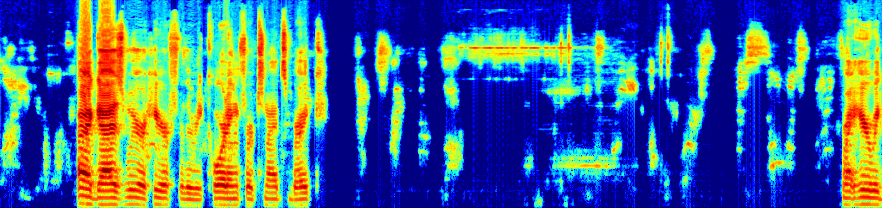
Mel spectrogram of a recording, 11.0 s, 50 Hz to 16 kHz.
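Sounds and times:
faint background speech: 0:04.4 - 0:11.0.

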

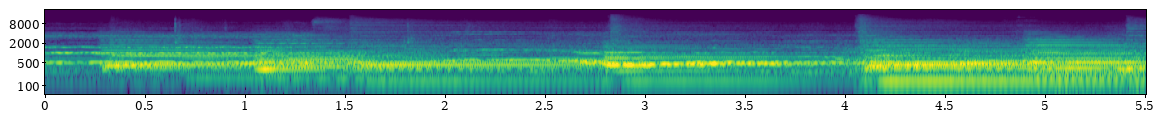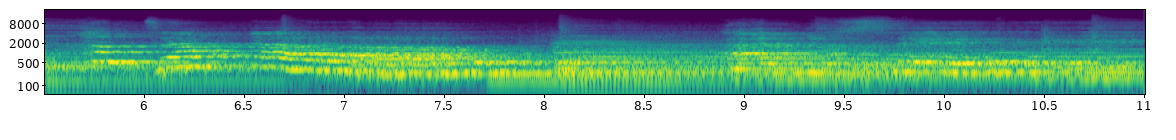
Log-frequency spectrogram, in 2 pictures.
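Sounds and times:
instrumental accompaniment: 0:00.0 - 0:11.0.

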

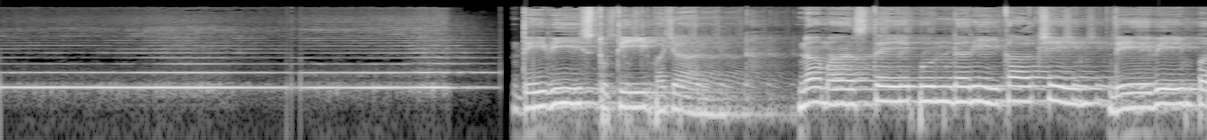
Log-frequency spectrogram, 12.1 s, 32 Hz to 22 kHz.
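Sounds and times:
conch shell blown: 0:00.0 - 0:05.0.

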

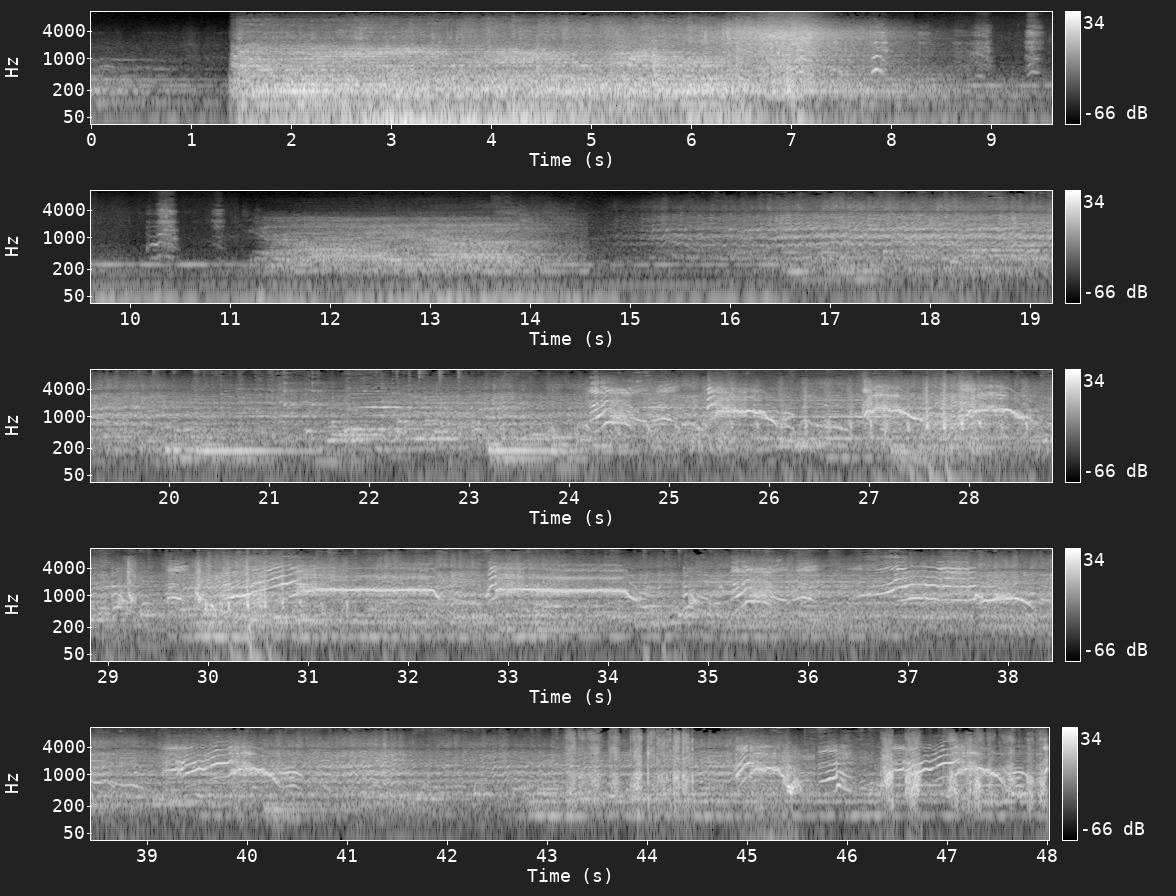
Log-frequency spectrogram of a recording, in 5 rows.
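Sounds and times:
woman screaming: 0:24.2 - 0:26.3, 0:27.0 - 0:40.6, 0:44.9 - 0:48.0.

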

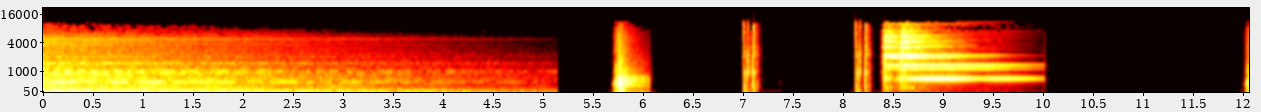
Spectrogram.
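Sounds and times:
short clicks: 0:07.0 - 0:07.2, 0:08.1 - 0:08.4
notification bell ding: 0:08.4 - 0:10.0.

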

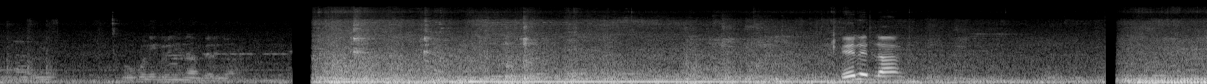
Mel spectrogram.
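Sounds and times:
traffic noise: 0:00.0 - 0:12.0
car engine humming: 0:03.1 - 0:11.1.

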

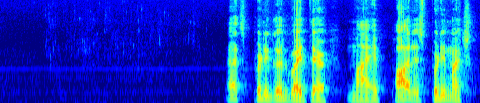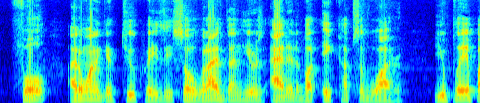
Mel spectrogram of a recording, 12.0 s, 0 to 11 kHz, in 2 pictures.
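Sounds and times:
water trickling into a pot: 0:00.6 - 0:02.8
man speaking: 0:02.8 - 0:12.0.

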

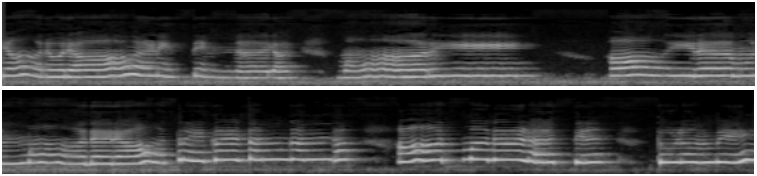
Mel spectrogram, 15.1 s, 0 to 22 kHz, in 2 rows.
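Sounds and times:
breaths: 0:03.0 - 0:03.4, 0:05.4 - 0:06.0, 0:11.1 - 0:11.5, 0:13.6 - 0:14.0.

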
